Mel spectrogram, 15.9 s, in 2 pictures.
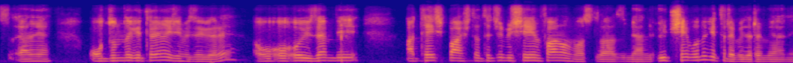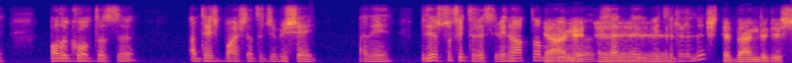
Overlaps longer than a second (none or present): present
